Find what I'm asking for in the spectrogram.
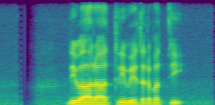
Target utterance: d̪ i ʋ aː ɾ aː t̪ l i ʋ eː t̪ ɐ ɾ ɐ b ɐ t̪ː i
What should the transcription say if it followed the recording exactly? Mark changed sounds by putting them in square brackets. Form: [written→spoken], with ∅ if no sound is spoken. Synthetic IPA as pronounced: d̪ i ʋ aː ɾ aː t̪ [l→ɾ] i ʋ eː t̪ ɐ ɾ ɐ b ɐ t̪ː i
